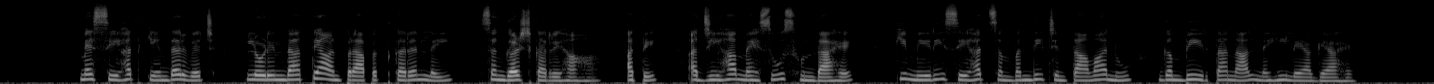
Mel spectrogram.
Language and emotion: Punjabi, sad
